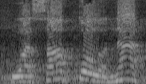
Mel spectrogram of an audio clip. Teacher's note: قا کو پر بھی ادا کیا، قا کے اوپر میں نے قلقلہ بھی کیا کیونکہ قا حروف قلقلہ میں ہے.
